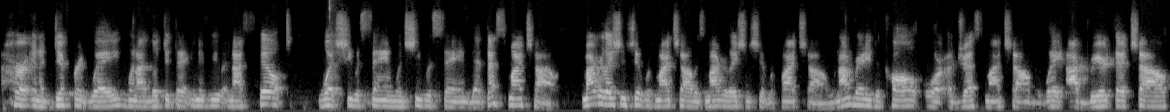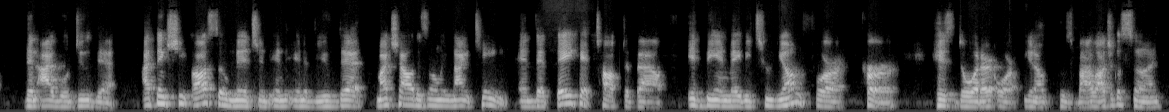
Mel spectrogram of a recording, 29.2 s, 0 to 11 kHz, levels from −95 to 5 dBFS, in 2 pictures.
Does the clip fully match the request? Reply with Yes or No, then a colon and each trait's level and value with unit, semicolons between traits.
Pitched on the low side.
Yes: low, 125 Hz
